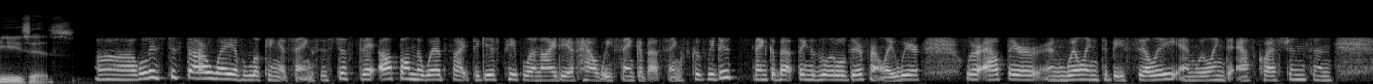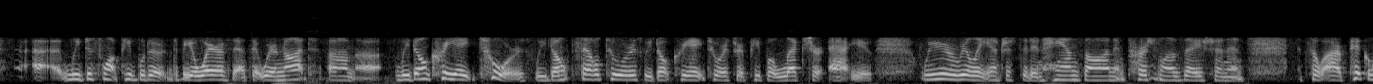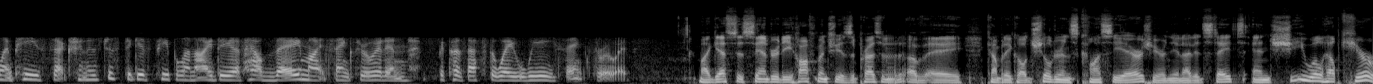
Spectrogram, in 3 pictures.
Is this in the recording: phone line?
yes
